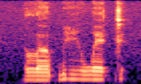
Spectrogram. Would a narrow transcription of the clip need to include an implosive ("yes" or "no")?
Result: yes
